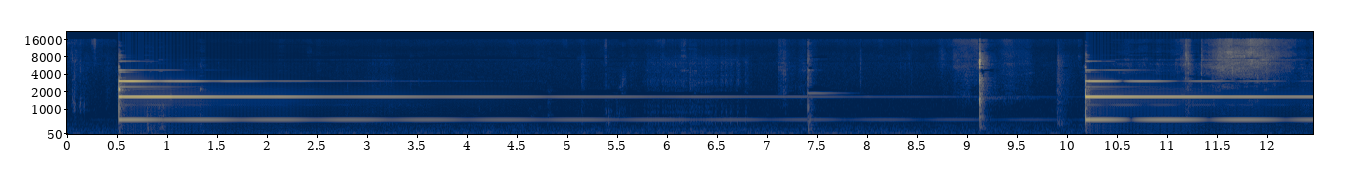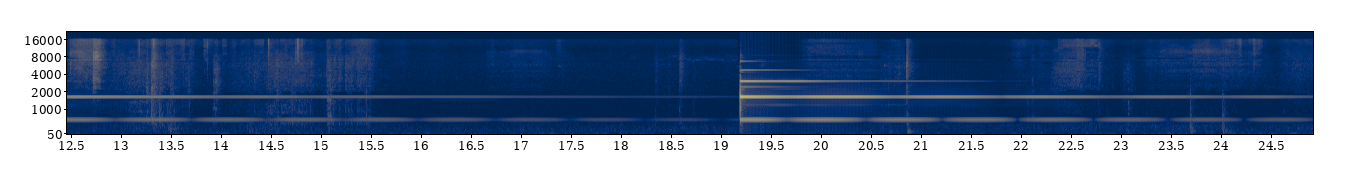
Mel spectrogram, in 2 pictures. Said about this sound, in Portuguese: a gente convida o sino a soar três vezes para o começo da prática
